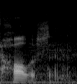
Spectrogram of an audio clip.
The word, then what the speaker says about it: Hjorleifson: the two ball olufsen everybody's telling me how to pronounce his name and then hole left's and well I had him come over to the booth and he said Holliston I'm gonna say it the way he told me to say it you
